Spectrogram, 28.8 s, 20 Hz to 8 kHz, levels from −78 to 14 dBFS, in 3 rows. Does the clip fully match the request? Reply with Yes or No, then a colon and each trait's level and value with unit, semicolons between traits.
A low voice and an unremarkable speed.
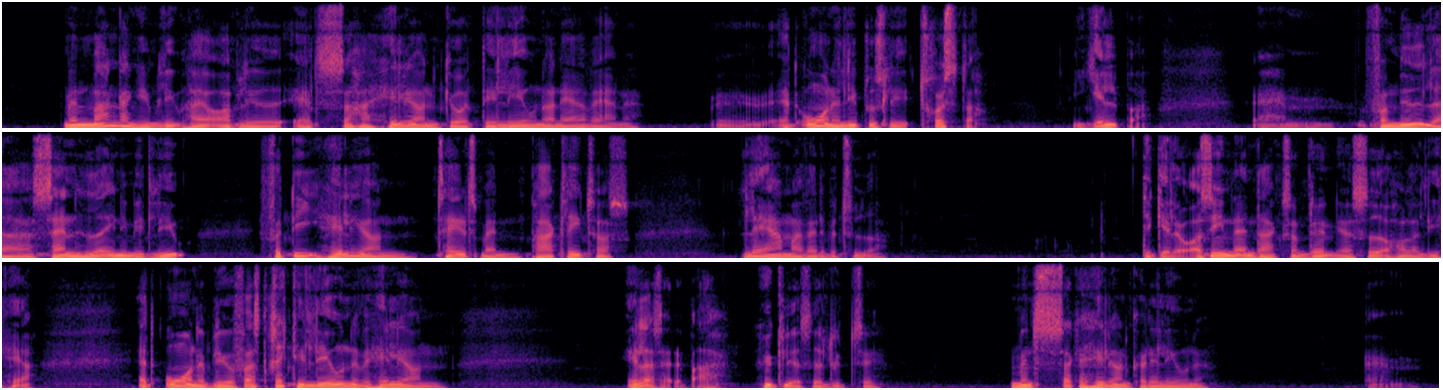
Yes: low, 115 Hz; average, 165 wpm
